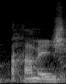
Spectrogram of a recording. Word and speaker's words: homage: on you guys sell is the H is silent homage yeah no you have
